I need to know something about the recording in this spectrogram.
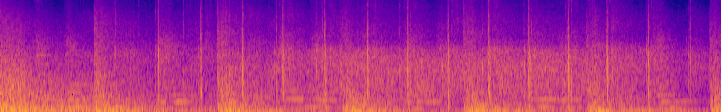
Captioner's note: applause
